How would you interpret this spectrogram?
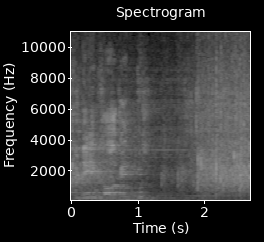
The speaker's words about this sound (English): All got polite applause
